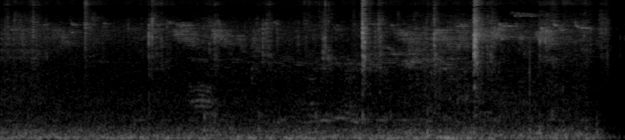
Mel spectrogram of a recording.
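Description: Near-silent garden ambience: a faint low rumble with scattered short, high bird chirps, the two sharpest a little after halfway. The sound cuts out just before the end.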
